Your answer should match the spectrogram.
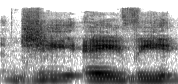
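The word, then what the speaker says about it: Gävle: up look up um the yav goat but it's spelled g a v l e so some folks say this the gav goat or gookin but look it up it's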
